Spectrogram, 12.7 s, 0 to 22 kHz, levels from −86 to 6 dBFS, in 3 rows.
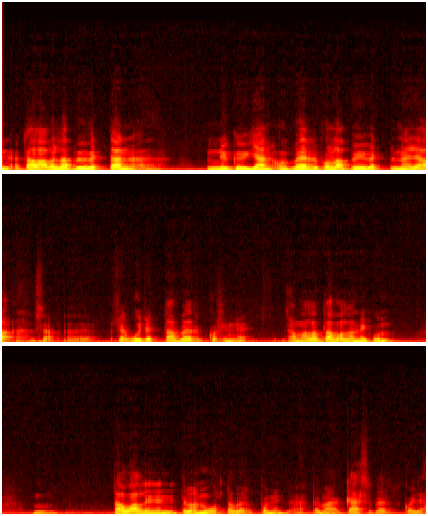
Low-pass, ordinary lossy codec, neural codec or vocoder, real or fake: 19.8 kHz; none; autoencoder, 48 kHz, 128 numbers a frame, DAC-VAE, trained on Japanese speech; fake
